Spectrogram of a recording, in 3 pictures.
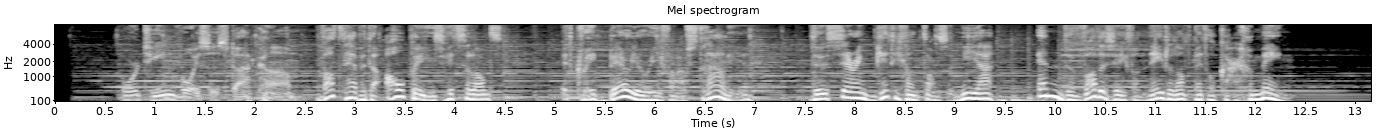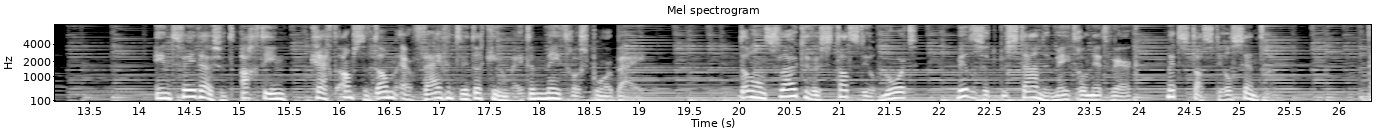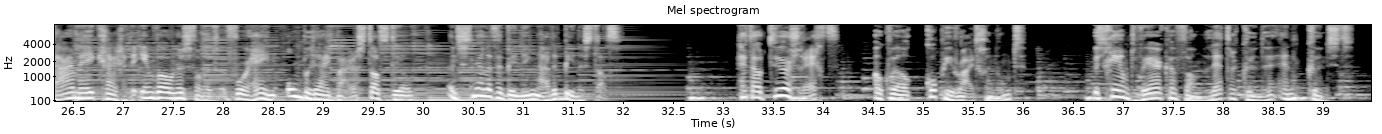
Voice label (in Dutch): Narratief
